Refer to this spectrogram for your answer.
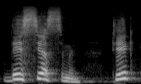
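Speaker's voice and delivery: usual speaking voice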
